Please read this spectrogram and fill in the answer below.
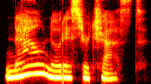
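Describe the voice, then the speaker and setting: A woman leading a guided meditation as host, speaking softly and gently with deliberate pauses, her breathy voice trailing into whispers. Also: lowish voice, sing-song. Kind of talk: soft, soothing guided meditation narration.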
